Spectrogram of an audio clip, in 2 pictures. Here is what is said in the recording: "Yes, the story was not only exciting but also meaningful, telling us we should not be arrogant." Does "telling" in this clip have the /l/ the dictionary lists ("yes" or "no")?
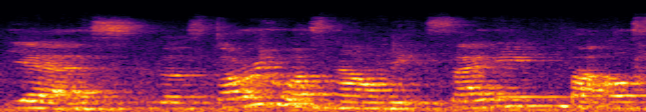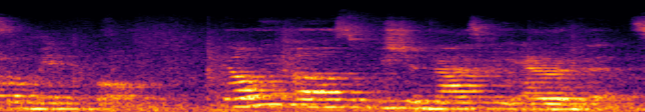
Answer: no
